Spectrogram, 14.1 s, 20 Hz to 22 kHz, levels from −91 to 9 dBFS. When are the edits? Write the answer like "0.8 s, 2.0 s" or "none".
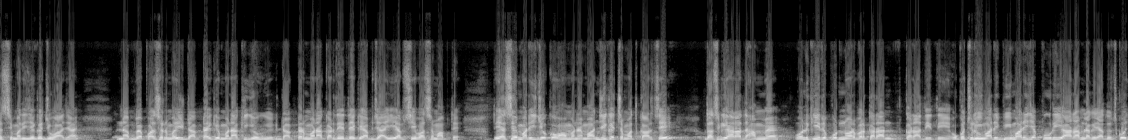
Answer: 12.1 s

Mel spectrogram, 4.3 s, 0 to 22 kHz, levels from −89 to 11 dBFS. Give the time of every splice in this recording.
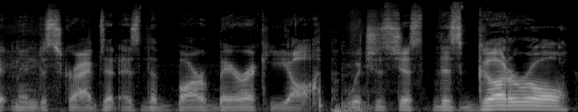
2.5 s

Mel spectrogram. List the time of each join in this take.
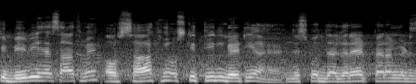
0.9 s, 2.9 s

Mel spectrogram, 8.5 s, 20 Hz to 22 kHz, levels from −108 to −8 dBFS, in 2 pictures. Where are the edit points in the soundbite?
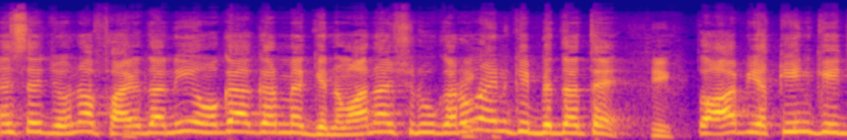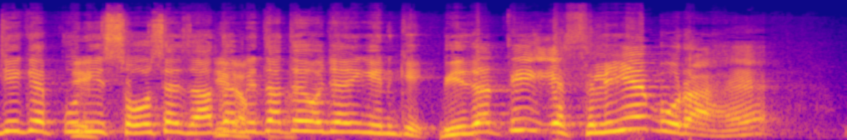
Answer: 6.4 s

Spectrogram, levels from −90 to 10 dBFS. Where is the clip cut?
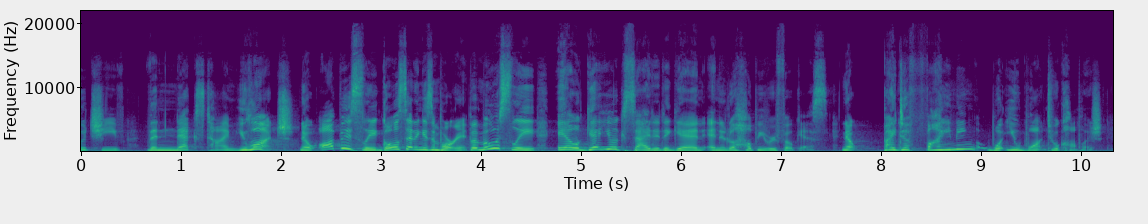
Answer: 3.8 s

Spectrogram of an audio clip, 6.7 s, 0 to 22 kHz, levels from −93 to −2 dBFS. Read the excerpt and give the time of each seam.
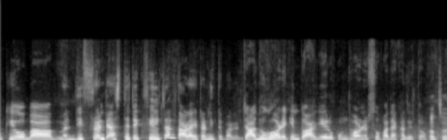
3.6 s

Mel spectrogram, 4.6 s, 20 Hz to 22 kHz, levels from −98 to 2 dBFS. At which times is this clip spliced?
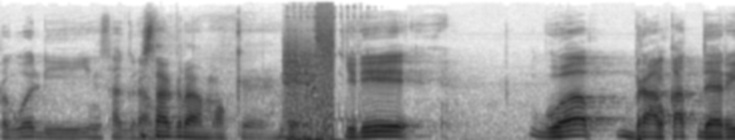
1.9 s

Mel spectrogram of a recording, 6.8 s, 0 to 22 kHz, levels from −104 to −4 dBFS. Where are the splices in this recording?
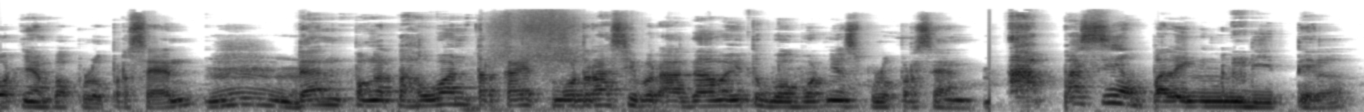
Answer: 4.9 s

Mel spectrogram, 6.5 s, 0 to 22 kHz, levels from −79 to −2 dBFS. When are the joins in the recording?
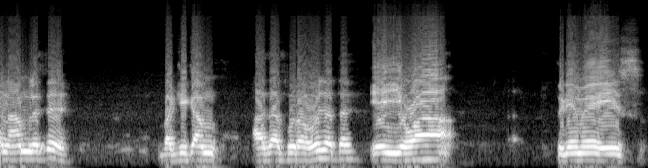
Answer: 3.6 s

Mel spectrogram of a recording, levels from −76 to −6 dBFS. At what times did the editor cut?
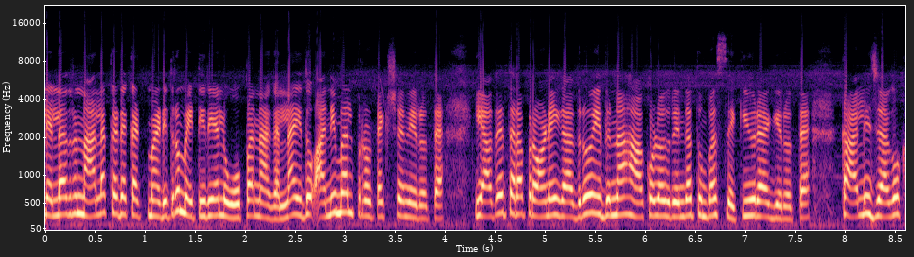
none

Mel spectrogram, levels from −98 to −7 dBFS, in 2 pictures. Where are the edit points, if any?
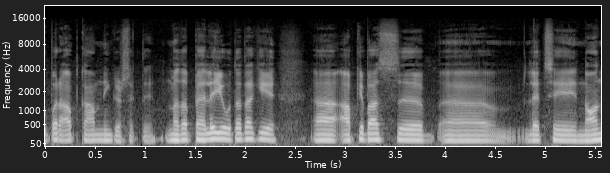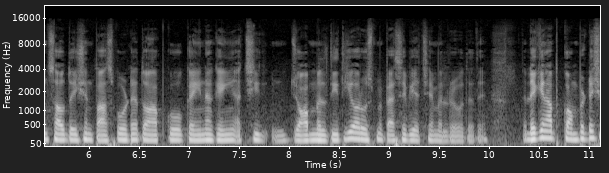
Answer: none

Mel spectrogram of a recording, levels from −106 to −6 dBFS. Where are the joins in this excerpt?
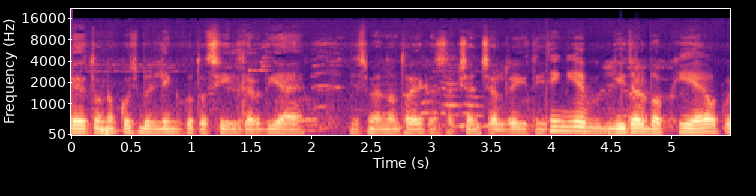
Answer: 4.0 s

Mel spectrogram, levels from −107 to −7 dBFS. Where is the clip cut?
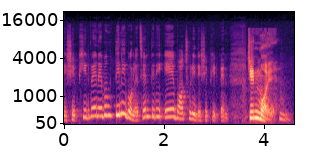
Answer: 3.5 s

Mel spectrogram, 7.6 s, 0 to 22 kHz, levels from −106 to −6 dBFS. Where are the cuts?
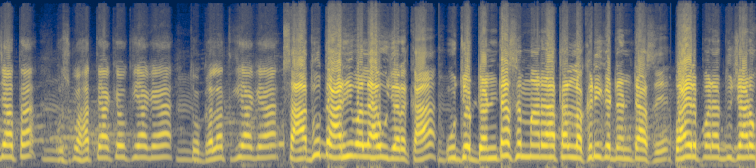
2.8 s, 4.4 s, 6.6 s

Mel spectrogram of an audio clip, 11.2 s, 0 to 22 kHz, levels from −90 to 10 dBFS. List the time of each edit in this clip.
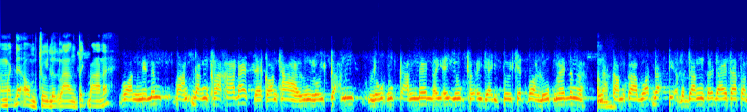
1.7 s, 8.8 s

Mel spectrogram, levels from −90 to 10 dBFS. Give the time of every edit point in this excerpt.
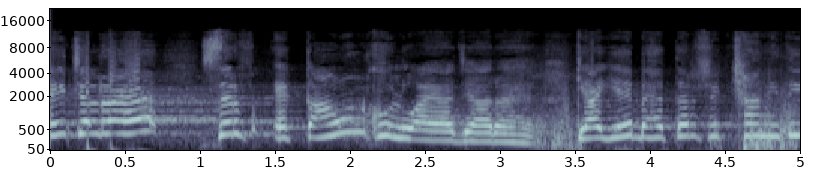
none

